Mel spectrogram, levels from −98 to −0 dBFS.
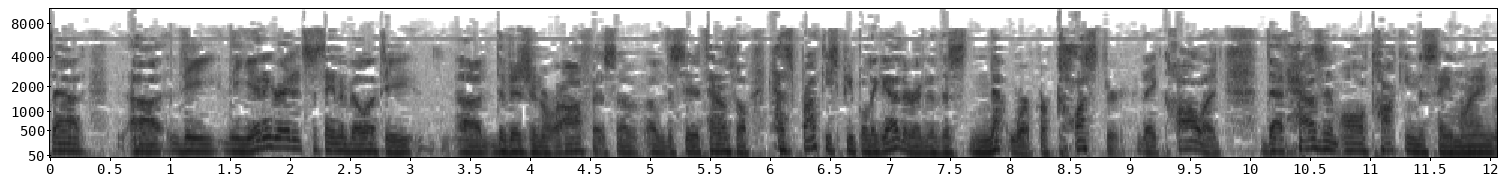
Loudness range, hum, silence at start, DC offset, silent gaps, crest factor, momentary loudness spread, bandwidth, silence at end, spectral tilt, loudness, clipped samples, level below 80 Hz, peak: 1 LU; none; 0 s; under 0.1%; none; 14 dB; 5 LU; 10.5 kHz; 0 s; -5 dB/octave; -16 LUFS; under 0.1%; -40 dBFS; -2 dBFS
